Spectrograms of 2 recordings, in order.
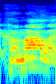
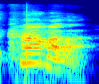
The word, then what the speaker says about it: Kamala: got mad cuz I called uh I said Camala Harris. What? I said they said her name is Kamala. I said I'll pronounce her name in the damn way I I'll call her.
